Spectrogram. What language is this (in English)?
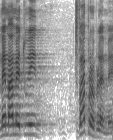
Polish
